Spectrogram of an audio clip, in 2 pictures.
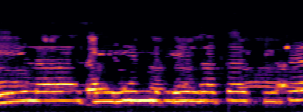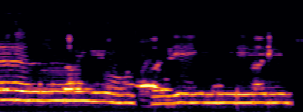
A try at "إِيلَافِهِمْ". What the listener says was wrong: একটু খেয়াল করেন যে এখানে কিন্তু দুটোতে আপনার মাদ আছে, মাদ লা তো মাদ আছে, ইলা ইলা ইলা হবে না, ইলা হবে না, ইলা। যদি মাদ না থাকতো তাহলে কি হইতো?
